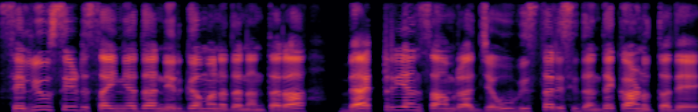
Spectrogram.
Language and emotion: Kannada, neutral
